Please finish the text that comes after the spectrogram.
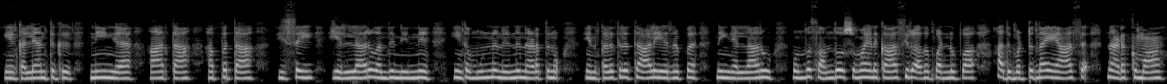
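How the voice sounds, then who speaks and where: A woman voicing an emotional young village bride in a cartoon. Her very high voice pleads tearfully with her father. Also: little pitch movement, brisk, close to an everyday voice. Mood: tearful pleading. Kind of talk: cartoon voice acting.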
